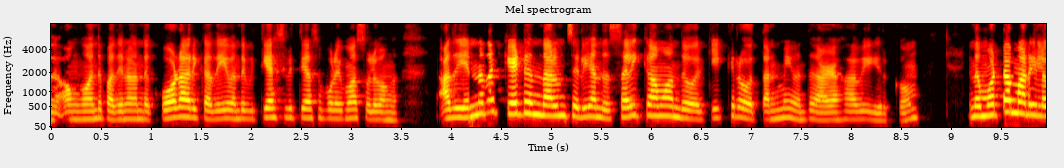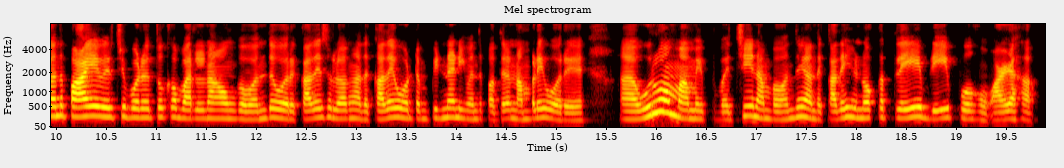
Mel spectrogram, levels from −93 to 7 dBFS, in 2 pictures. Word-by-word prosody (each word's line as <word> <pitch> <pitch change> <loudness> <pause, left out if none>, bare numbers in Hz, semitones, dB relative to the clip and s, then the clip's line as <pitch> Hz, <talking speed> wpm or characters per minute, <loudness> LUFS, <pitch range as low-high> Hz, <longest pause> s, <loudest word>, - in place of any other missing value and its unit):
அவங்க 185 0 -3
வந்து 200 +2 -4
பார்த்தீங்கன்னா, 185 +1 -1
அந்த 185 - -6
கோடாரி 225 +1 +5
கதைய 190 +2 -1
வந்து 195 0 -7
வித்தியாச, 225 +4 0
வித்தியாச 215 -1 -3
மூலியமா 200 +1 -2
சொல்லுவாங்க. 175 -2 -5 0.5
அது 220 - 0
என்னதான் 345 +6 +2
கேட்டிருந்தாலும் 285 -4 +6
சரி, 235 0 -2
அந்த 210 - -4
சலிக்காம 260 +2 +2
அந்த 230 -3 -3 0.3
கேக்குற 220 +3 -8
ஒரு 190 - -16
தன்மை 205 +4 -7
வந்து 185 +2 -10
அழகாவே 180 +2 -3
இருக்கும். 165 +4 -10 0.5
இந்த 250 +1 +2
மொட்டை 285 +6 +8
மாடியில 280 -5 +6
வந்து 255 +1 0
பாய 245 +1 +9
விரிச்சு 230 +1 -3
போட்டு 220 -1 -1
தூக்கம் 230 -1 -6
வரலன்னா, 200 0 0
அவங்க 195 -1 -4
வந்து 200 +4 -7
ஒரு 190 -1 -1
கதை 195 +3 0
சொல்லுவாங்க. 200 -2 -4
அந்த 180 -2 -8
கதை 190 +4 +1
ஓட்டம் 200 -2 -7
பின்னனி 220 +1 -3
வந்து 190 +1 -11
பாத்தீங்கன்னா, 185 +1 -4
நம்மளே 200 +4 -4
ஒரு 170 -1 -4 0.8
உருவமைப்பு 210 - +2
வச்சு, 175 +9 -7
நம்ம 200 -1 -6
வந்து 205 +6 -6
அந்த 190 -3 -8
கதையின் 210 +4 -2
நோக்கத்துலேயே 210 +1 -3
அப்படியே 210 -2 -3 0.2
போவோம், 180 -4 -6
அழகா. 185 0 0
210 Hz, 170 wpm, -24 LUFS, 190-235 Hz, 0.8 s, பாய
